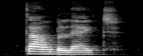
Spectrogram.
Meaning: language policy
- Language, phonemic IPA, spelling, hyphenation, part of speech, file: Dutch, /ˈtaːl.bəˌlɛi̯t/, taalbeleid, taal‧be‧leid, noun, Nl-taalbeleid.ogg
